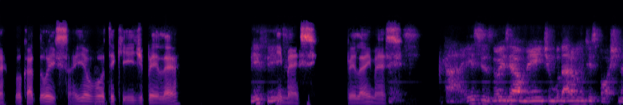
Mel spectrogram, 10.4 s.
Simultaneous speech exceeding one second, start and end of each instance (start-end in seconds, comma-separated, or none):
none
